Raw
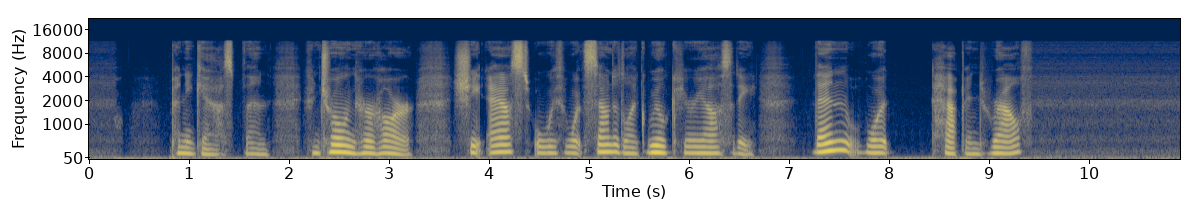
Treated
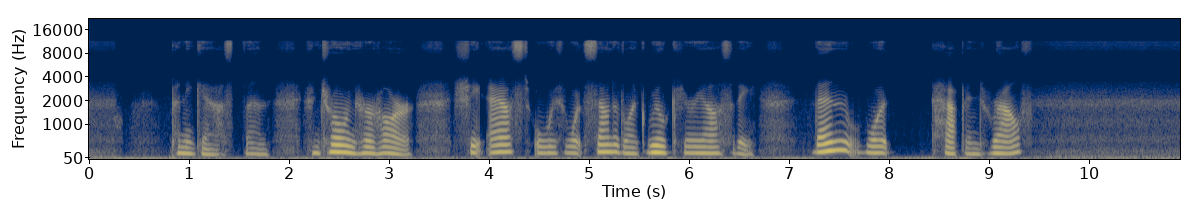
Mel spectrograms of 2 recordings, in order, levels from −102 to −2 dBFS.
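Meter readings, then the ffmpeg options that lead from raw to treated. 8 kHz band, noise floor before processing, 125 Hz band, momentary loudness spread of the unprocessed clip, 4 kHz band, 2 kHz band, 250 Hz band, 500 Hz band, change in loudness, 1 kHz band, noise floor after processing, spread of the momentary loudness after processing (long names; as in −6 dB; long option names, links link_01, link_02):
−21.0 dB, −52 dBFS, −8.0 dB, 15 LU, below −25 dB, −8.5 dB, −8.0 dB, −8.0 dB, −8.5 dB, −8.0 dB, −56 dBFS, 16 LU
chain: -af "acompressor=mode=upward:threshold=-33dB:ratio=2.5,asuperstop=centerf=5100:order=8:qfactor=0.64,volume=-8dB"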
